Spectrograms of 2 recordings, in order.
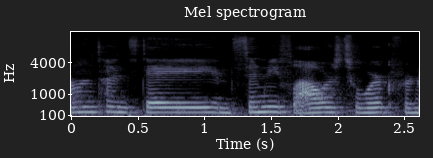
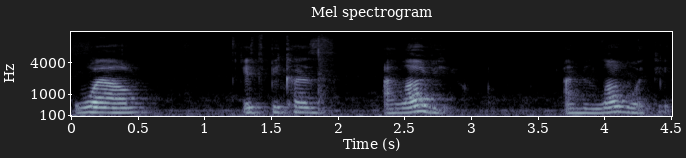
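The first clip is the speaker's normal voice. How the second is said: put-on quiet, hushed voice. Retelling how he answered after the argument: imitating quiet speech. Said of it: "he got real quiet".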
